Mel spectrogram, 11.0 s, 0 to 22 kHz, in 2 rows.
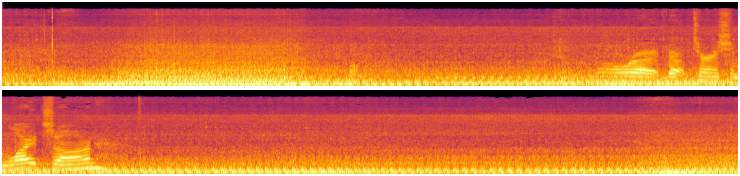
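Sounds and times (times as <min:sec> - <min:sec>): kayak engine running: 0:03.0 - 0:11.0.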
